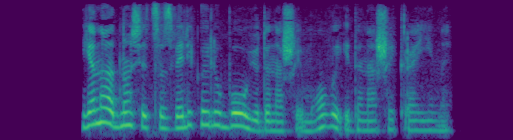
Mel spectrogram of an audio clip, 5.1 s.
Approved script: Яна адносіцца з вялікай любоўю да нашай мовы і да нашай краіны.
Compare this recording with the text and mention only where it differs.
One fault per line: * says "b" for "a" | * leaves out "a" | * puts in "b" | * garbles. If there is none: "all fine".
all fine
